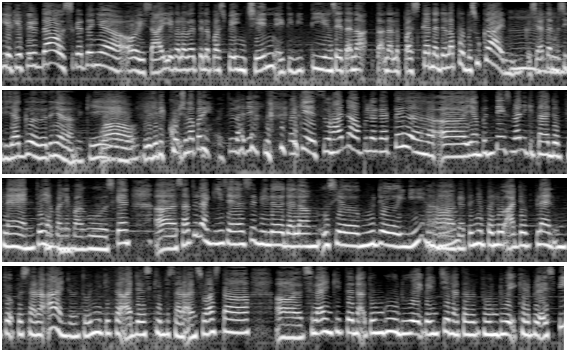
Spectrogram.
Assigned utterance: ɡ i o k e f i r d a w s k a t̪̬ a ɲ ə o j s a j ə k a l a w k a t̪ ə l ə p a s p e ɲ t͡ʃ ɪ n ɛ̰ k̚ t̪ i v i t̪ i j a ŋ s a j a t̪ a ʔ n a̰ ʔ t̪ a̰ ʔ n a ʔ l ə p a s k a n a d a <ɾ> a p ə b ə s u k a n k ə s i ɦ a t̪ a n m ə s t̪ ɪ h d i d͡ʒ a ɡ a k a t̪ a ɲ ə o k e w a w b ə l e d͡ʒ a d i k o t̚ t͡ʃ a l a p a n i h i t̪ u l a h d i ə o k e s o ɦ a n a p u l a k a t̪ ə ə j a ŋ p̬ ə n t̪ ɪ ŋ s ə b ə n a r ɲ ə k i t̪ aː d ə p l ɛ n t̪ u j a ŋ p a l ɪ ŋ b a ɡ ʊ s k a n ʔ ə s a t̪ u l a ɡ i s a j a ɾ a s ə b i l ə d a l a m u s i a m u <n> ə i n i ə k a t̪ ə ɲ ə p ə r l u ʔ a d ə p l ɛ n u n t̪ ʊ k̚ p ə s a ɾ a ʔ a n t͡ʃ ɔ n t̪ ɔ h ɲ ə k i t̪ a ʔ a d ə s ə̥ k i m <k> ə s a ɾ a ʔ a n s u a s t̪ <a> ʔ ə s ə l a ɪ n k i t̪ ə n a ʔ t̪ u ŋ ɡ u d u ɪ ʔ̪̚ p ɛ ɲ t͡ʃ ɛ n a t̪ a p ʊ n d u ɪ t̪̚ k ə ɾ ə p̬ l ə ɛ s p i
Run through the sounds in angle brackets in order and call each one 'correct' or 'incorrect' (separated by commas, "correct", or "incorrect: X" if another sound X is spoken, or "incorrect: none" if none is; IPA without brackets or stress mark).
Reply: incorrect: l, incorrect: d, incorrect: p, correct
